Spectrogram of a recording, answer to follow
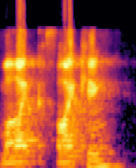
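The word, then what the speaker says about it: Meik Wiking: The V is spelt with a W, so it's like, I think it's like M-E-I-K for Mike, and then it's like Viking, and W like Viking, but with a W.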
